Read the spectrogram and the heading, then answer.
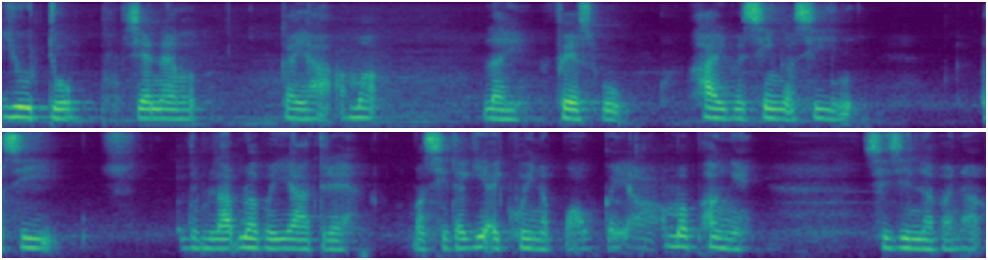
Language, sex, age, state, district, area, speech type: Manipuri, female, 60+, Manipur, Bishnupur, rural, spontaneous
